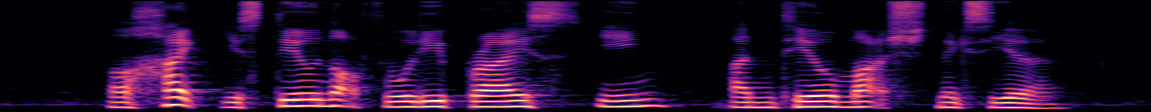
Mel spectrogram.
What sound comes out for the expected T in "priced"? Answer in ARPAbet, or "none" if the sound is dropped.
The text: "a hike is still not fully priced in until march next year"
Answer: none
